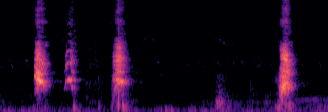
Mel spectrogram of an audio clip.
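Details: Kangal puppies fighting over a bone: four sharp, high yapping barks spaced roughly a second apart, with a faint low grunt between them and a quiet background.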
